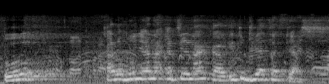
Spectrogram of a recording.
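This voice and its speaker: A man's voice: very high voice, moderate pace. A middle-aged man, giving a humorous sermon and teasing his audience. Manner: joking, teasing the audience, mixing regional dialect. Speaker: preacher. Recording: roomy, from far off, crowd and noise behind.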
